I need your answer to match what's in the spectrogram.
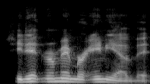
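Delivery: ordinary delivery, nothing marked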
